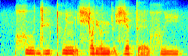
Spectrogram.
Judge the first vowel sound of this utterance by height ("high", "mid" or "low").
high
